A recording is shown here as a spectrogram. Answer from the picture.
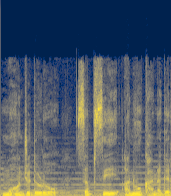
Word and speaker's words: मोहनजोदड़ो: हुआ है है मोहनजोदड़ों शब्द का सही उच्चारण है मोहनजोदड़ों और सिंधी भाषा में इसका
